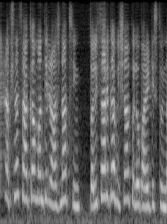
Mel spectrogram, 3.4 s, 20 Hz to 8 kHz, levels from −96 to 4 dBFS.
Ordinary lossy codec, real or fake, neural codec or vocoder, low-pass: none; fake; codec, 16 kHz, about 1 kbps, DyCAST, with the encoder's durations; none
